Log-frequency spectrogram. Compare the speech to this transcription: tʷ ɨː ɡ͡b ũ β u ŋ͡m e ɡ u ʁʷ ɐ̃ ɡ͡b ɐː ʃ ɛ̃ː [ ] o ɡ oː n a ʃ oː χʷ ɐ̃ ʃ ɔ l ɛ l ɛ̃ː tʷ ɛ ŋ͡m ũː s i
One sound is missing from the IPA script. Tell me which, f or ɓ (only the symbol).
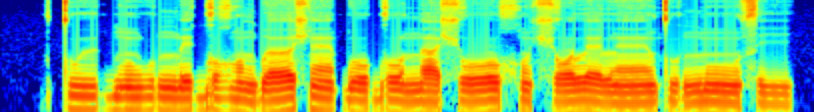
ɓ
